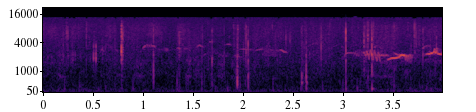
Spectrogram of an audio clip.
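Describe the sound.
Slow footsteps walk toward a bench in an orchard meadow, soft uneven treads sounding at a relaxed pace over quiet outdoor background.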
